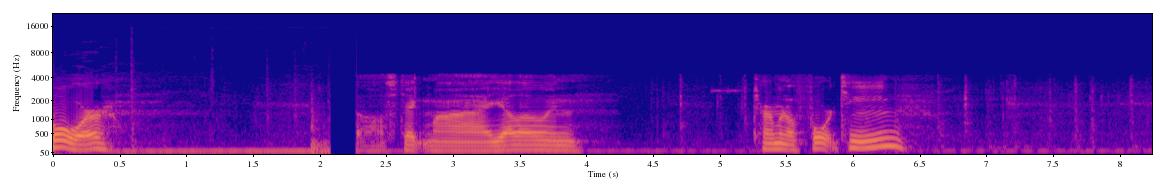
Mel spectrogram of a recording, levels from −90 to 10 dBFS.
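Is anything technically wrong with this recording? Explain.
Yes. At 2.08 s the sound drops out for about 200 ms. When it returns it is dull and boxy, with nothing above 4.3 kHz, and it stays that way to the end. The level is about the same, and a faint new background noise sits far below the signal. This is likely an input switched to a poorer device. The recording chain changed its input partway through, and the new device passes a narrower band.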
